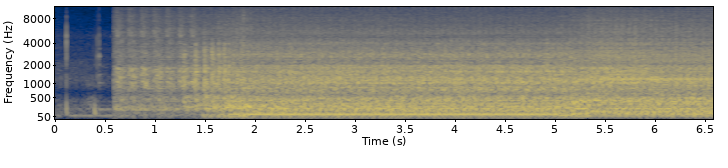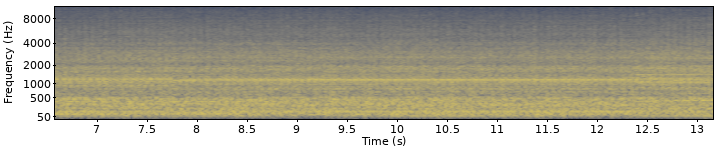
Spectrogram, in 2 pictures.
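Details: John Deere 245G excavator diesel after emissions delete, all injectors connected: cranks, catches, settles into slightly harsh idle with regular knock; number 3 injector suspected over-fuelling, causing black smoke under load, confirmed by unplugging it before replacement.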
